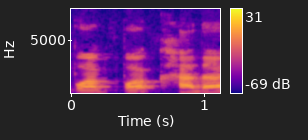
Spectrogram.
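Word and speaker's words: 뻑뻑하다: नुनी पक पक खाँदा, यो क हसँग ठोकिँदा खको उच्चारण हुन्छ, त्यही भएर खाँदा भन्ने है भन्दाखेरि नुनी पक पक खाँदा, नुनी पक पक खाँदा भनेको आँखा सुक्खा हुनु।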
